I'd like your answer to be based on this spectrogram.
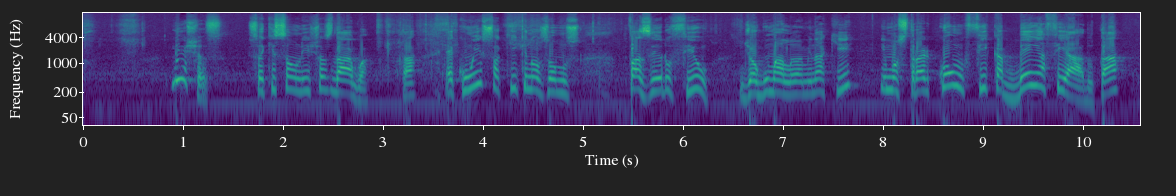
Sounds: sharpen knife

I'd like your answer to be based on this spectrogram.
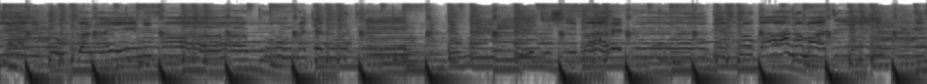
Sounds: blues, music

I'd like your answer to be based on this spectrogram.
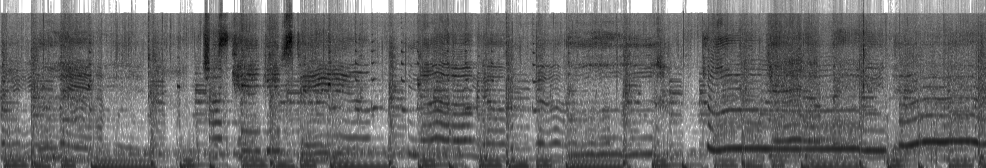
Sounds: electronic music, music, reggae

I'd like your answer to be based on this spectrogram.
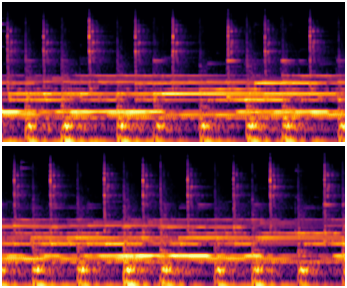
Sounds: music

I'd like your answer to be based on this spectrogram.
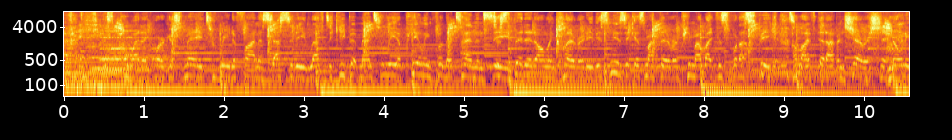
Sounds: music, funk

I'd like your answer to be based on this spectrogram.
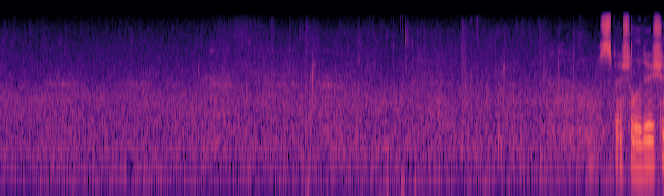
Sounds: speech

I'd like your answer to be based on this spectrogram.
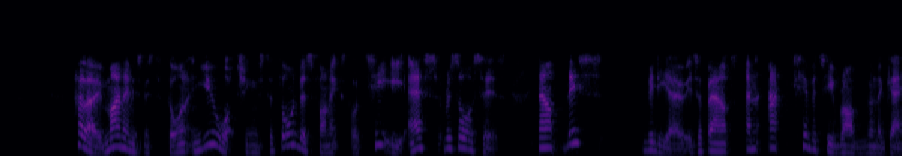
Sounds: speech, inside a small room

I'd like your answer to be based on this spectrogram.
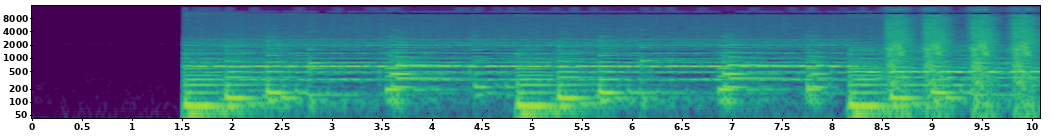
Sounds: silence, music

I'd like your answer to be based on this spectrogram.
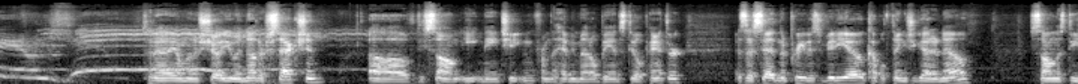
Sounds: speech

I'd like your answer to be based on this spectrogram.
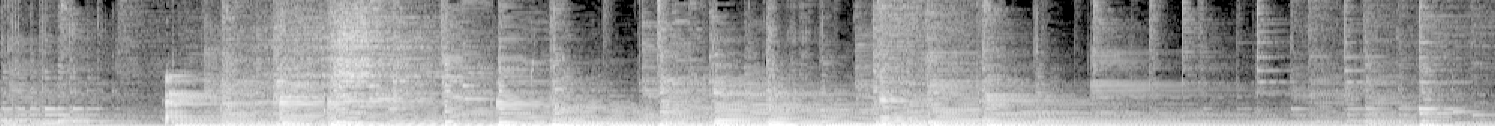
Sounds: music

